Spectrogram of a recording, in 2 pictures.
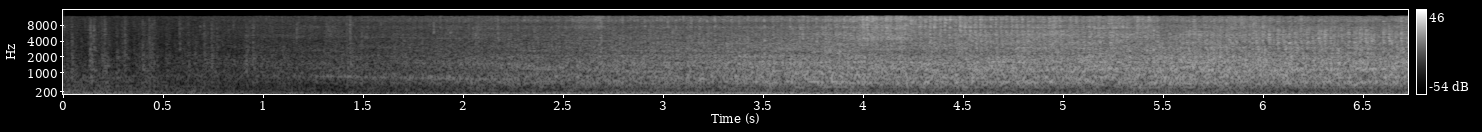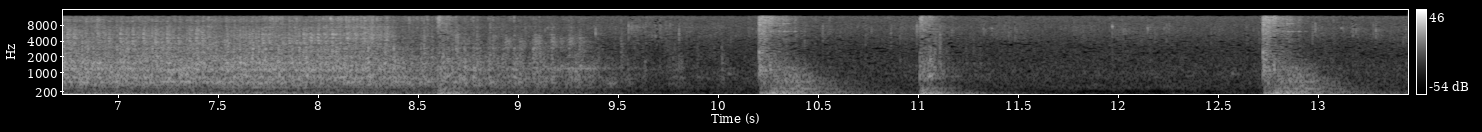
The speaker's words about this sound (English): It's my old house! Stop the truck!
